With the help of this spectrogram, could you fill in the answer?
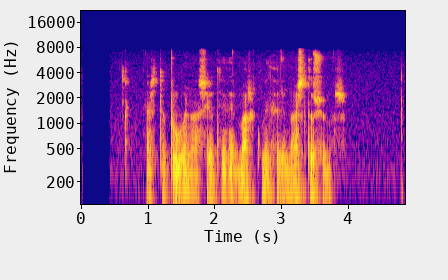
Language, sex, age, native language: Icelandic, male, 11, Icelandic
